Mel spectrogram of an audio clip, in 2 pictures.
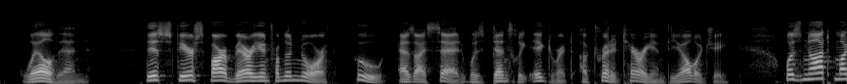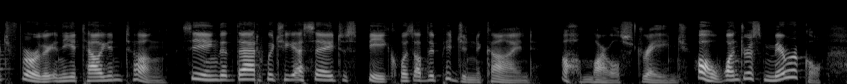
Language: English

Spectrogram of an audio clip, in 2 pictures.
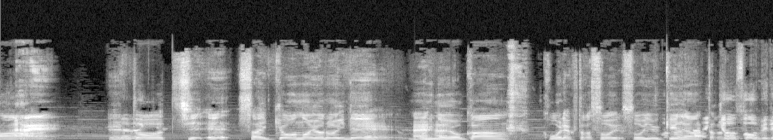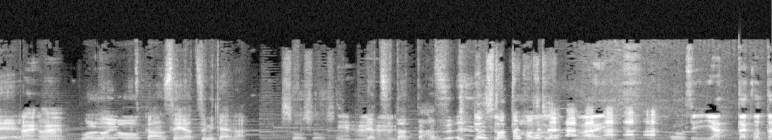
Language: Japanese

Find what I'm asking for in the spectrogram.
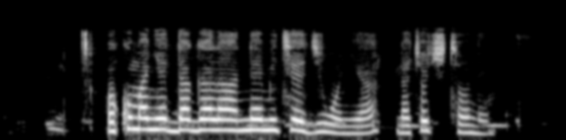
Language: Ganda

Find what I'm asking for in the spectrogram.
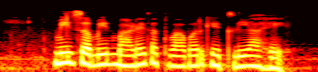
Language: Marathi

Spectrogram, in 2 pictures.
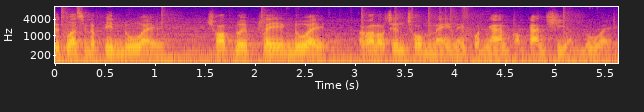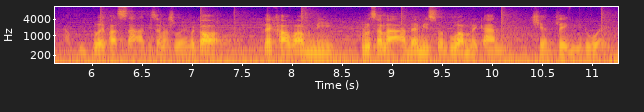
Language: Thai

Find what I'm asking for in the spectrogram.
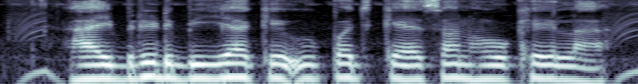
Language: Bhojpuri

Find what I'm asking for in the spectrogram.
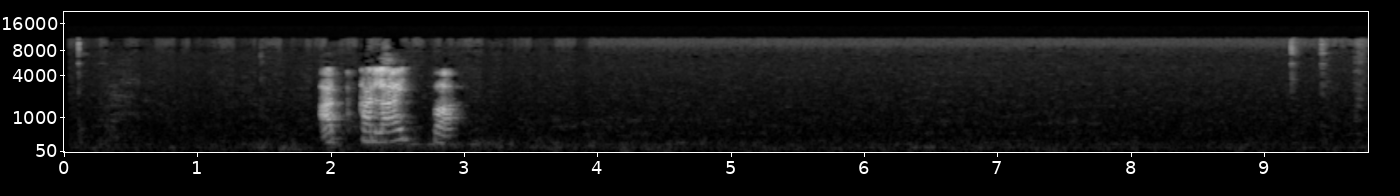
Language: Inupiaq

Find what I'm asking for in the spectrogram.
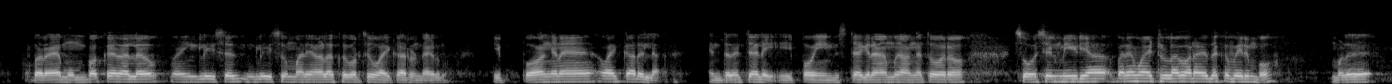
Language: Malayalam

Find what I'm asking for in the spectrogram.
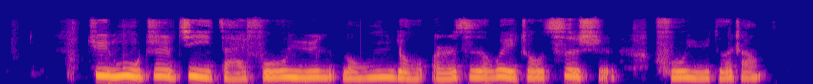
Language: Chinese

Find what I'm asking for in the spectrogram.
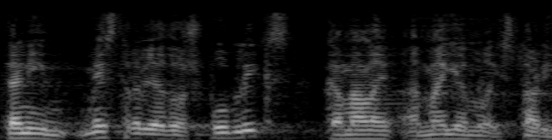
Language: Catalan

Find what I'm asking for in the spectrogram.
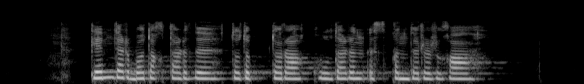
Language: Bashkir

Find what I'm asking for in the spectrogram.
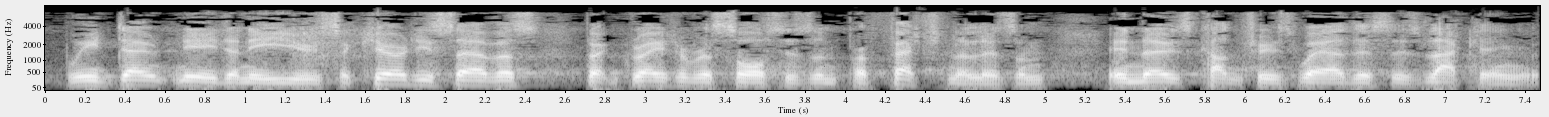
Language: English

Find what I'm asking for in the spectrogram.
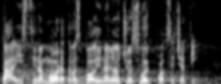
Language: Serbian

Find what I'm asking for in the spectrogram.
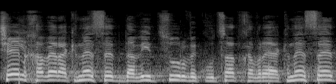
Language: Hebrew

